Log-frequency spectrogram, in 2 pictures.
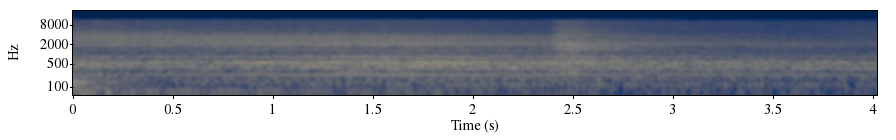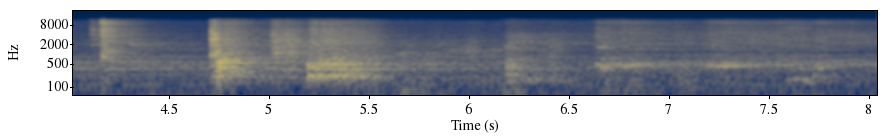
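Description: The final hit of a rock cover on electric bass and drum kit ringing out and fading away. It is followed, from about halfway through, by a few short knocks and clicks.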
